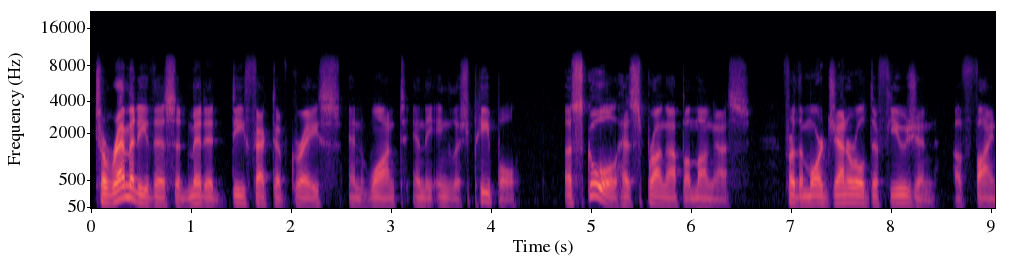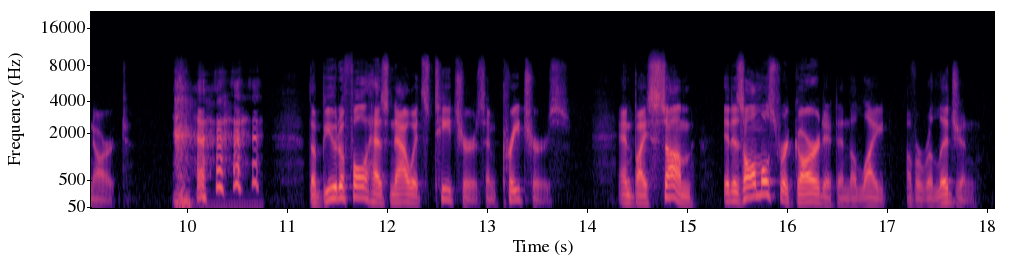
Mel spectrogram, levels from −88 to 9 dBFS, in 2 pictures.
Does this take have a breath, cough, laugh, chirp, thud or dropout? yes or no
yes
